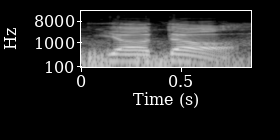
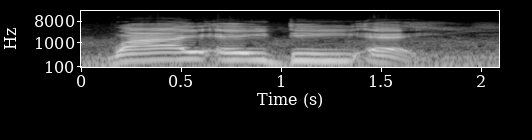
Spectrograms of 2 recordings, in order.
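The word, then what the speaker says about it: ידע: So the word no from the Hebrew is pronounced yada. Y-A-D-A is pronounced yada.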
